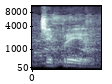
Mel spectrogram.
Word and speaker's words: Jibril: Gabril. Tulisannya Gabril. Bacanya Jibril.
